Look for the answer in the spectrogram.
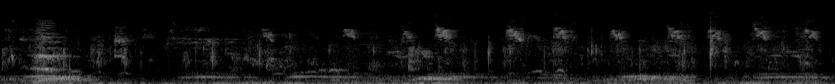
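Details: Common ostrich chicks on a farm in Nigeria: soft, low, hollow cooing notes, repeated about once a second and overlapping from several birds, with scattered higher chirps and a steady background hiss.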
